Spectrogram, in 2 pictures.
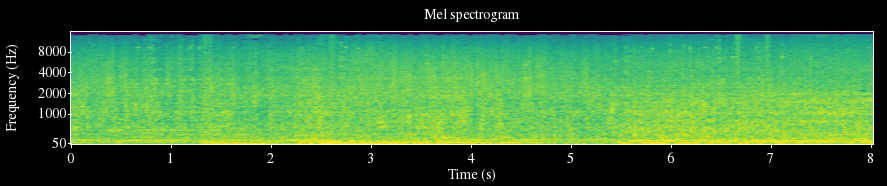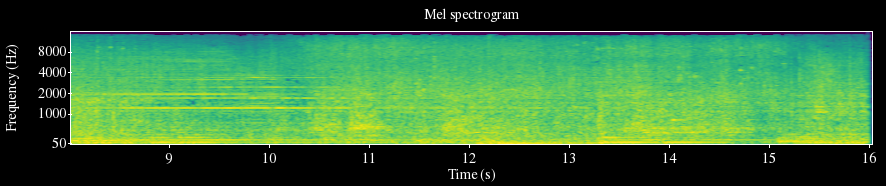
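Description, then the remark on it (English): A 60-ton cat train of heavy tracked tractors pulling sleighs rumbles steadily and loudly across the ice of a mile-wide frozen lake, a deep low engine drone with clanking, grinding mechanical rattles layered over it throughout, and no voices. “He has to trust his instincts to lead the 60-ton cat train across the unmonitored ice.”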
